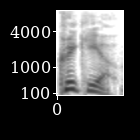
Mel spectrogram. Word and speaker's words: Cricchio: Cricchio.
